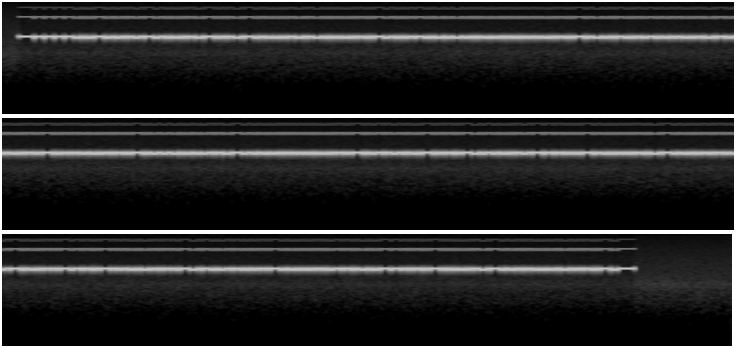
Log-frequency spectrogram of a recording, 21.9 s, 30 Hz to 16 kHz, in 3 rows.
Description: RTTY (75 baud, 170 Hz shift), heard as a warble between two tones, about 2200 Hz centre. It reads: ZZ9OD 3W5HA GE548 4ODBV EZTNY NFRWW 4BTNX CMLHC CEXAP 2SQQN C8LOO AO3OH NFWIS 2YM90 Y6TMN 9X28B LI45H SU29Y 1M6QC EC7TX O821N IPJM6 VC6JS 5HHYA NEW4E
